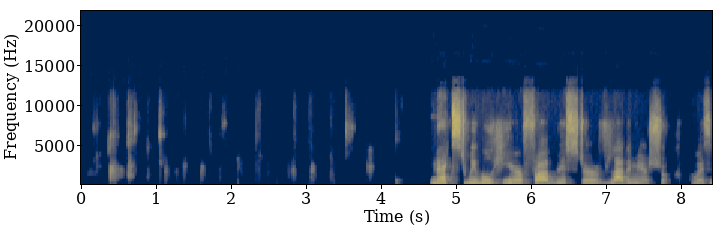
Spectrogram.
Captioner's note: applause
